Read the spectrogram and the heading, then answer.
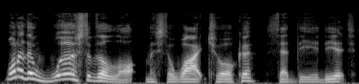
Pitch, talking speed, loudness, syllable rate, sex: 150 Hz, 200 wpm, -19 LUFS, 5.0 syllables/s, male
